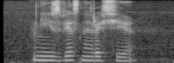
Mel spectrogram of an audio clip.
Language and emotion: Russian, neutral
